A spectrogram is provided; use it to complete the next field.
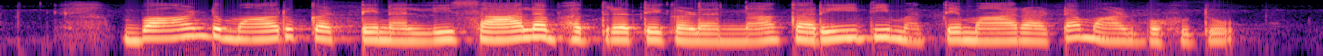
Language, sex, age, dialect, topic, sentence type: Kannada, female, 25-30, Coastal/Dakshin, banking, statement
